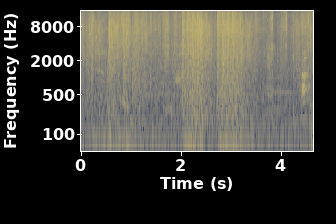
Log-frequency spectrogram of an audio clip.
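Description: Rapid gunfire bursts in the video game Resident Evil 6, during a helicopter fight, sounding as rattling volleys with short gaps, moderately loud amid game noise.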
